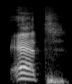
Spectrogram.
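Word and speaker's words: את: ag and she again bore at right that's the the way of pronouncing it it's a the direct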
